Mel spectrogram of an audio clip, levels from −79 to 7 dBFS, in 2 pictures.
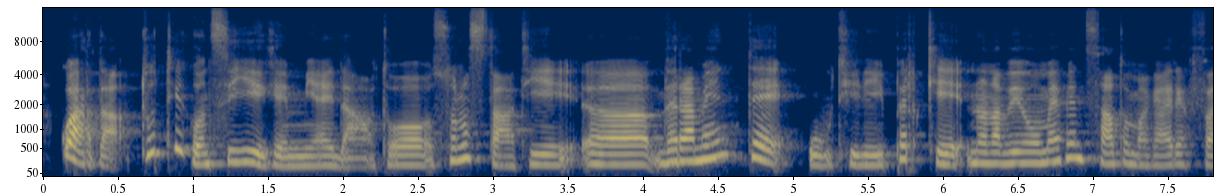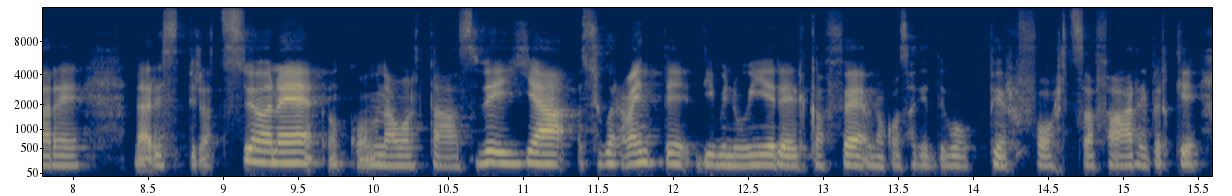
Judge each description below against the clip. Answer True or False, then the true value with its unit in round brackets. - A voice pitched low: False (190 Hz)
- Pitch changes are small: False (3.6 semitones)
